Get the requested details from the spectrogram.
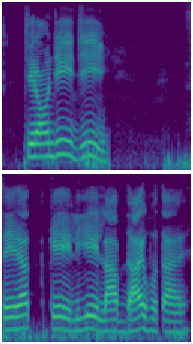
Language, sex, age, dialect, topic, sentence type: Hindi, male, 25-30, Awadhi Bundeli, agriculture, statement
